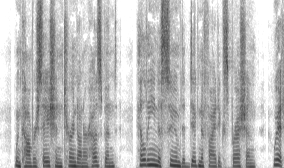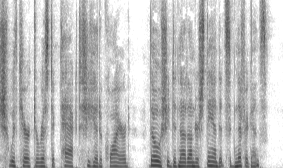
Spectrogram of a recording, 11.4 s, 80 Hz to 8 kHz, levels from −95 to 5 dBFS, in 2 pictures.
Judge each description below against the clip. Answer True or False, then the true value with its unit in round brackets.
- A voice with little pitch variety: True (2.3 semitones)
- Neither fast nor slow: False (130 wpm)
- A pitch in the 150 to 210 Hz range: True (185 Hz)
